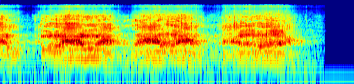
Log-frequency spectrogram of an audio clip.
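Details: Walrus voicing three rough, drawn-out groans in quick succession, each rising and falling in an arch, about one per second, loud and close.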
